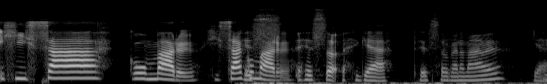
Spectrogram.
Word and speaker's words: Hisagomaru: Which is, I'm going to butcher the name of this, I'm going to try and say it right, Hisagomaru. Hisagomaru. Hisagomaru? Yeah. Hisagomaru, yeah.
